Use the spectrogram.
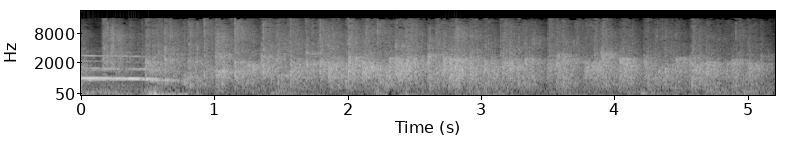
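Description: A crowd breaks into steady applause for a woman, dense overlapping claps at an even, moderately loud level for several seconds, with a brief tonal whistle-like sound at the very start.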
